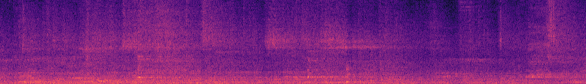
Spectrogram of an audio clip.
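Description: Metal tins clink together as they are stacked.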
